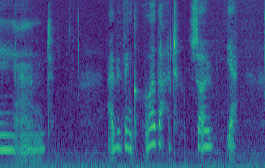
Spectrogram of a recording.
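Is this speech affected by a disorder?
Yes: cerebral palsy.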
